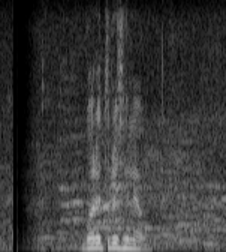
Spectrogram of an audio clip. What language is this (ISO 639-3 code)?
ben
